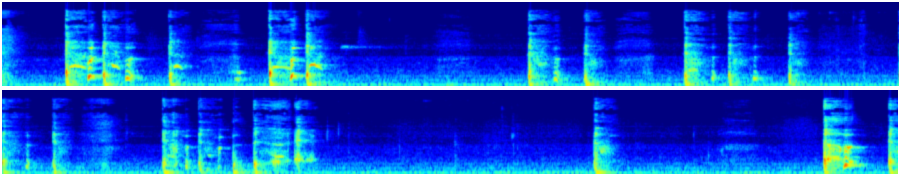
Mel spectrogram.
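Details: Repeated short coughs in clusters from a girl, with throat clearing and quiet pauses between; frequent coughing, described as sick and spitting.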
